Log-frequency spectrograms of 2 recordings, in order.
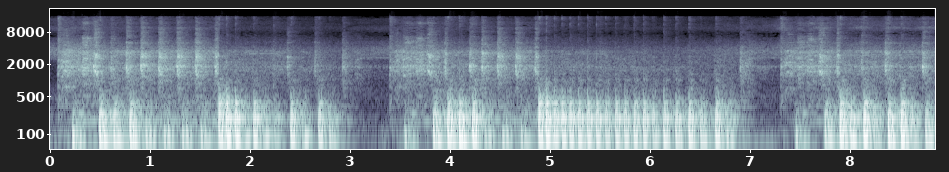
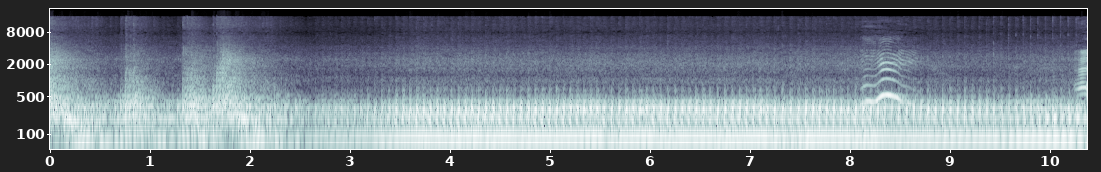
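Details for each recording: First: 2016 Honda CBR300R with bogging, stalling and rough idle, fuel lines refitted and fresh fuel added; engine catches in ragged bursts, stumbles, dies twice and refires, unable to hold idle; rough running and stalling. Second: 2016 Honda CBR300R, 3,000 miles, first startup after bogging, stalling and rough-idle repair with good spark confirmed: steady, even idle with regular firing pulses, no misses or hunting; sounds good.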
